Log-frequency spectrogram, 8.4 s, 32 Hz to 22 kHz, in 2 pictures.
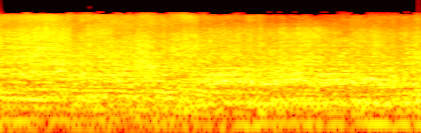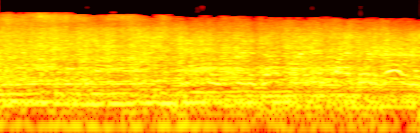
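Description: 358 modified race cars roar steadily around Mohawk International Raceway, a dense continuous engine drone that swells and fades as the pack passes, with an announcer's voice over it.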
